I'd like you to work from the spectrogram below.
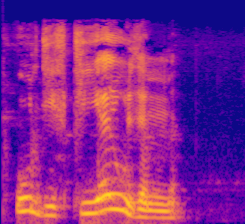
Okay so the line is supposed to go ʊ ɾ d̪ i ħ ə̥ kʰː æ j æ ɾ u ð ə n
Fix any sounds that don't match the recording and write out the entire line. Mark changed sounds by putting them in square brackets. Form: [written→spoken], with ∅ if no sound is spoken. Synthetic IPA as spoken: ʊ ɾ d̪ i [ħ→f] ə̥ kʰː [æ→i] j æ ɾ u ð ə [n→m]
